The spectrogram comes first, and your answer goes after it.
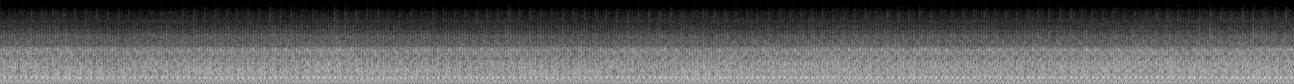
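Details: International 554 diesel tractor, not run for about 5 years, restarted: steady, even diesel clatter at a constant idle with no misses, knocks or surging; a healthy idle.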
